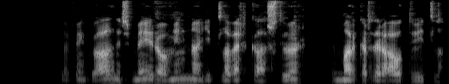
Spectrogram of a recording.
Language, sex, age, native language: Icelandic, male, 30-39, Icelandic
